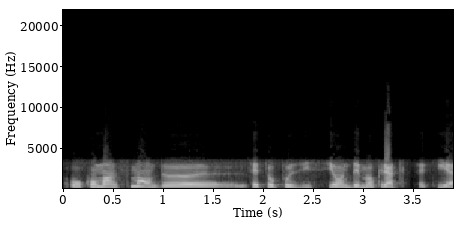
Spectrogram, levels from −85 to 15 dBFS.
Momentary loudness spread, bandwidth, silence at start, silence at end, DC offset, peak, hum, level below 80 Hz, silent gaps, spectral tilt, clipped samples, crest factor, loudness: 9 LU; 7.6 kHz; 0.1 s; 0 s; under 0.1%; -2 dBFS; none; -66 dBFS; none; -6 dB/octave; under 0.1%; 16 dB; -17 LUFS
